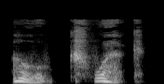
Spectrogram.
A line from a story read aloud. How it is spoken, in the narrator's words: muttered Tom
